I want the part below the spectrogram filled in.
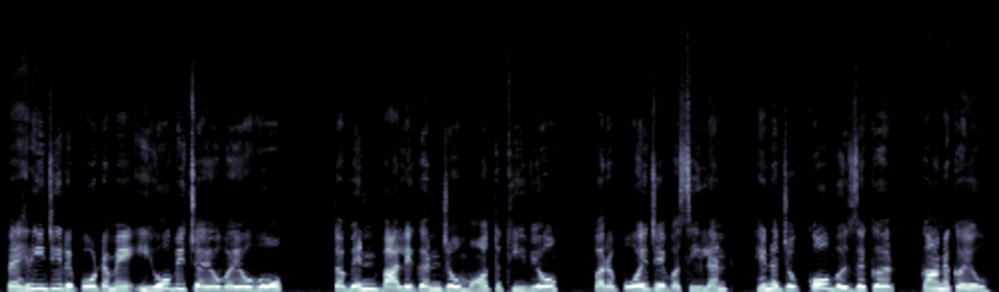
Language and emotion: Sindhi, neutral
